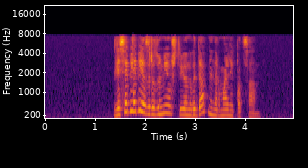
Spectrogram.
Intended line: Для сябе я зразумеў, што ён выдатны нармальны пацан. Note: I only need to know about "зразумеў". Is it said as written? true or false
true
